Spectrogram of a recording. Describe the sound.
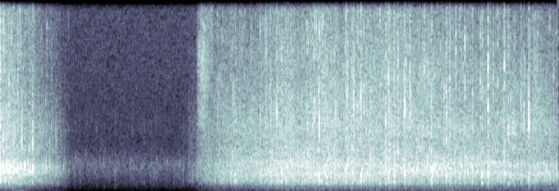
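Audience applause in a church, welcoming a guest speaker: a short burst of clapping, a brief lull, then steady, dense clapping that holds to the end.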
